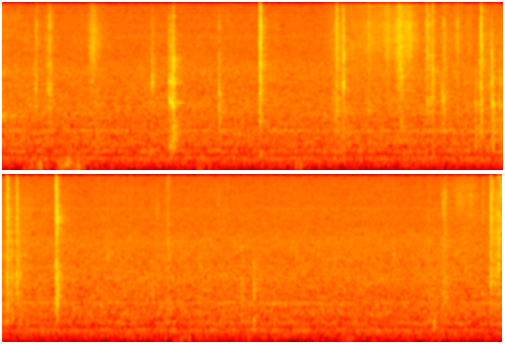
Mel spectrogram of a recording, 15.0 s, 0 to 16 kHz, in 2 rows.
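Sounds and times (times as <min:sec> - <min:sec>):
steady low hum: 0:00.0 - 0:02.2.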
